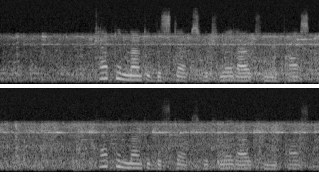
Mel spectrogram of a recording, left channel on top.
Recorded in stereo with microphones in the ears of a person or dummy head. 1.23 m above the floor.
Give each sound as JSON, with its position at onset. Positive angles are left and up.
{"t": 0.9, "sound": "a woman speaking", "side_deg": 60}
